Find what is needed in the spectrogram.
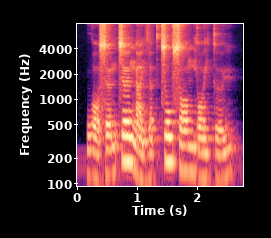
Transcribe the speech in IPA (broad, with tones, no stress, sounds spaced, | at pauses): w ɔː˨˩ s œː˨˧ m t͡s œː˥ ŋ aː˨˩ j l ɐ˨˥ k̚ t͡s o˥ w s ɔː˧ ŋ j ɔː˨ j k ɵ˨˧ ɥ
